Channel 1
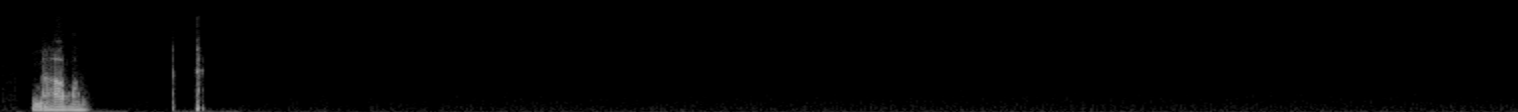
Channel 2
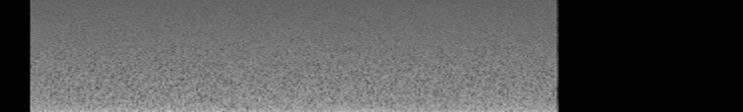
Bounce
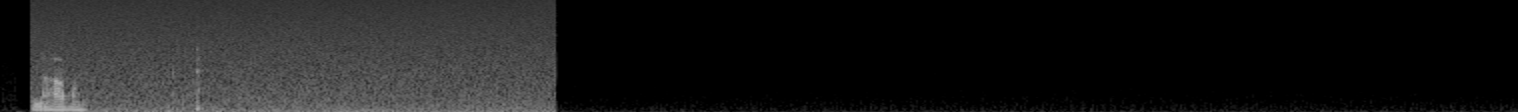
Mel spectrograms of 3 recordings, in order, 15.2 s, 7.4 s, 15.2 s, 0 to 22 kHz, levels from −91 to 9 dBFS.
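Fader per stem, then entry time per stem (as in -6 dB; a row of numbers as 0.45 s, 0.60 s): +1.5 dB, -19.0 dB; 0.00 s, 0.00 s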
